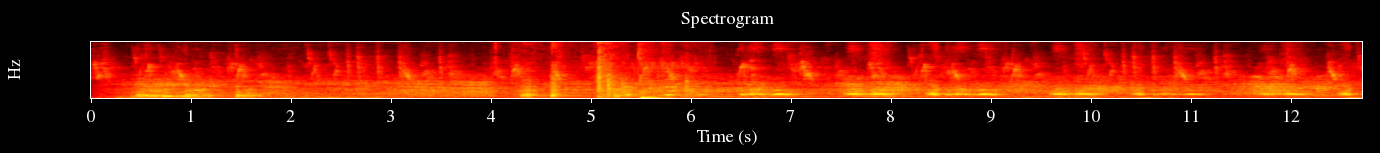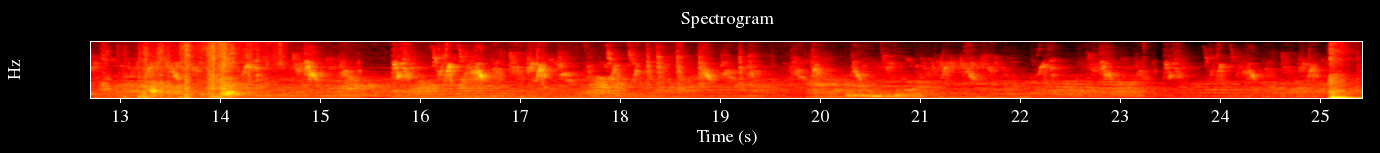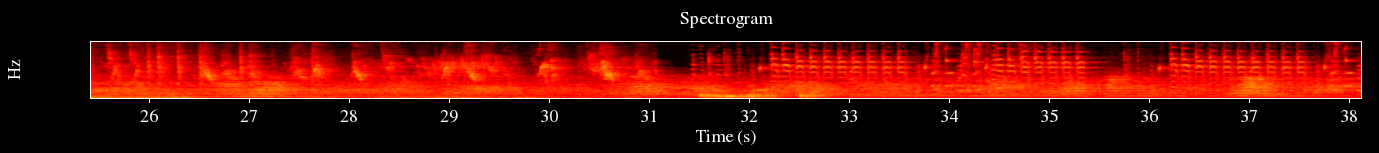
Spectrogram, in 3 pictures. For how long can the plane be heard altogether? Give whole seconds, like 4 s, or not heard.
38 s.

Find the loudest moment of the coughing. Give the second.
1 s.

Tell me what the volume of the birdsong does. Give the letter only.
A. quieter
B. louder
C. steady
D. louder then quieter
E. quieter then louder
D.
